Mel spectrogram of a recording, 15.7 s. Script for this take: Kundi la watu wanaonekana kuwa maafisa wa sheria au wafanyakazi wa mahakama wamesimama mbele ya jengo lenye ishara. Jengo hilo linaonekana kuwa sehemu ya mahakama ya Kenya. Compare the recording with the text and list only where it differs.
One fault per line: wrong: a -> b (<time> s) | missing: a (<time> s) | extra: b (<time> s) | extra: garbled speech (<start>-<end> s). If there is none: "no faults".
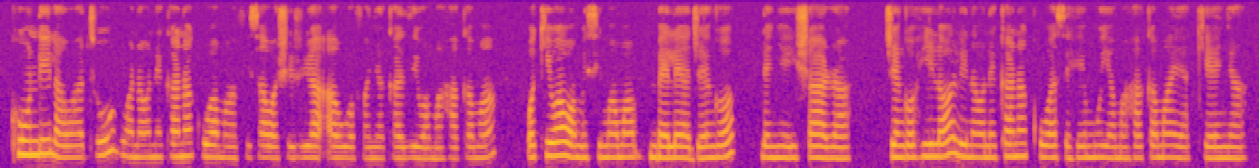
extra: wakiwa (6.6 s)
